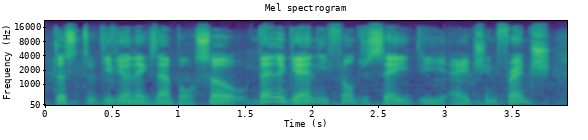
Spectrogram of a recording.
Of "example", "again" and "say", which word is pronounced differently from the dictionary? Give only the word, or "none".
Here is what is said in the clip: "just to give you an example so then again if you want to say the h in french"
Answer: none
